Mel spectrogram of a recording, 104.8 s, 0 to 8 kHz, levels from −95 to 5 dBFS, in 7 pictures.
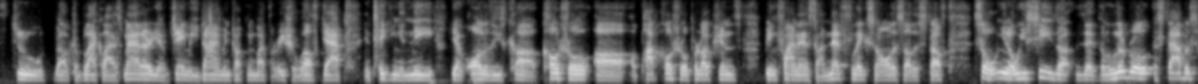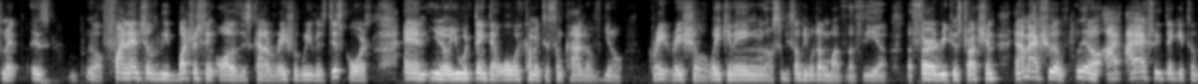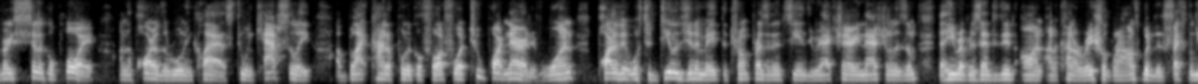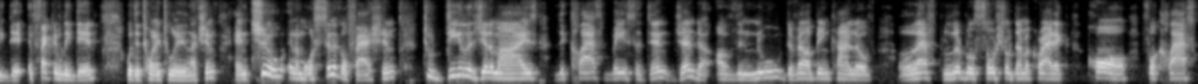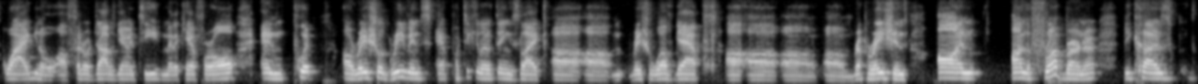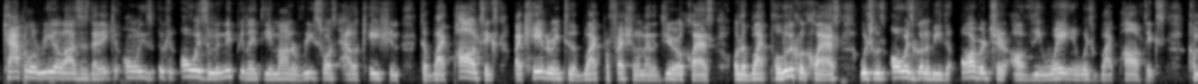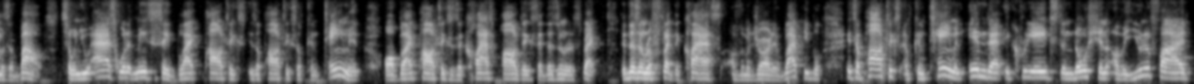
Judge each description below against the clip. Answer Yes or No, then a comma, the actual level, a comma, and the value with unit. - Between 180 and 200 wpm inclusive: Yes, average, 185 wpm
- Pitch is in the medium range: No, low, 130 Hz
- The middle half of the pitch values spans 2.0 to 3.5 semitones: Yes, average, 3.1 semitones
